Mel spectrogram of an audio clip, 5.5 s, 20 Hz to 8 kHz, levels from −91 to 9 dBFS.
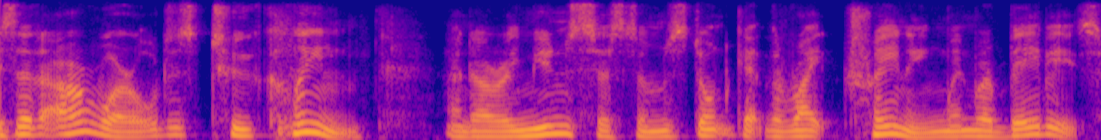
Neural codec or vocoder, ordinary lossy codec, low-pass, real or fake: none; Opus, 24 kbps; 7.2 kHz; real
